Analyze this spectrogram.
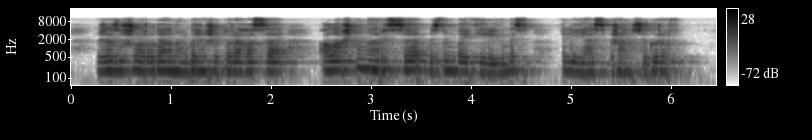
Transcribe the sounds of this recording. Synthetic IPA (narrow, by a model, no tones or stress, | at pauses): ʒɑzuʃəlˠɑɾwo̞d̪ɑʁənəɴbɪɾɪnʃɪt̪ʰɵɾɑʁɑsəɑ̰lˠɑʃt̪əɴɑɾəsəbɪzd̪ɪŋbæjt̪ʰeɾe̞ɡʲɪmɪz | ɪlˠijɑsʒɑnsʏɡʲɪɾo̞f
